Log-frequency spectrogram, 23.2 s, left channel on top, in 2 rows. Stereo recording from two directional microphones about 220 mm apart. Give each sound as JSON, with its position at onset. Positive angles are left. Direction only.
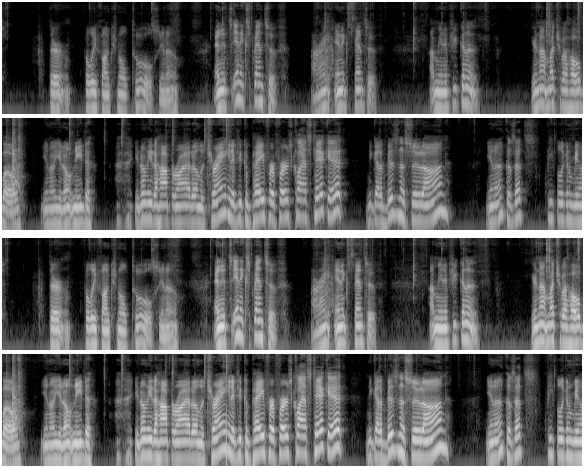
{"t": 0.9, "sound": "speech", "side_deg": -20}
{"t": 10.6, "sound": "speech", "side_deg": -25}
